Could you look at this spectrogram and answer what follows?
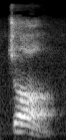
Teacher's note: চ বললে জিহ্বা তালুতে গিয়ে লাগতেছে, তাহলে এটার নাম হচ্ছে তালব্য বর্ণ বা তালু বর্ণ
